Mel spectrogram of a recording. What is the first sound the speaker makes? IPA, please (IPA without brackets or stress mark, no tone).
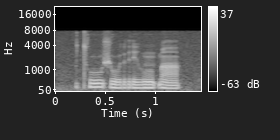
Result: tʰ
